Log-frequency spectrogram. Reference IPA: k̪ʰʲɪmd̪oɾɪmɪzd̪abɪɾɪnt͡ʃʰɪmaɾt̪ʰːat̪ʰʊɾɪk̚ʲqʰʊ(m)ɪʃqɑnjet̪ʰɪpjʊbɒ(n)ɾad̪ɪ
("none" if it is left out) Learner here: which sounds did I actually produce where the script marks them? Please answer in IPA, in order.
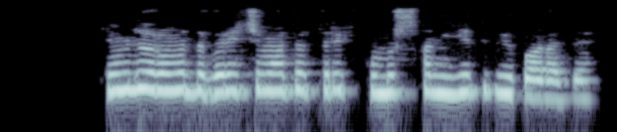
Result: m, none

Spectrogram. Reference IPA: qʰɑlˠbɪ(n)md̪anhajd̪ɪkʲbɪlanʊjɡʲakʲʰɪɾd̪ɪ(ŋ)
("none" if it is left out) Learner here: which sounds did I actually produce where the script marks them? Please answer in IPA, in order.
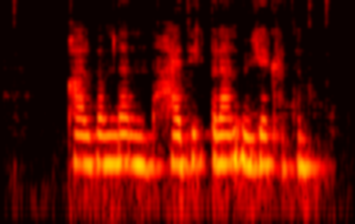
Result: none, m

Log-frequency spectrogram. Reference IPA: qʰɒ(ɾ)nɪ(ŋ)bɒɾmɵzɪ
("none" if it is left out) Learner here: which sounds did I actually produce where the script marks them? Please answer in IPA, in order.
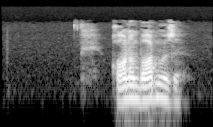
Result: none, m

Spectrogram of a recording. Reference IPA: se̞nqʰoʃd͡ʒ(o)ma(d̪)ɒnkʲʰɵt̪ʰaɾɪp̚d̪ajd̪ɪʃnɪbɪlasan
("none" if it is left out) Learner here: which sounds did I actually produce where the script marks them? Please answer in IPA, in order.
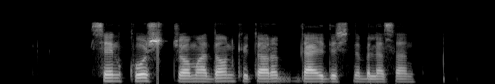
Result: ɒ, d̪

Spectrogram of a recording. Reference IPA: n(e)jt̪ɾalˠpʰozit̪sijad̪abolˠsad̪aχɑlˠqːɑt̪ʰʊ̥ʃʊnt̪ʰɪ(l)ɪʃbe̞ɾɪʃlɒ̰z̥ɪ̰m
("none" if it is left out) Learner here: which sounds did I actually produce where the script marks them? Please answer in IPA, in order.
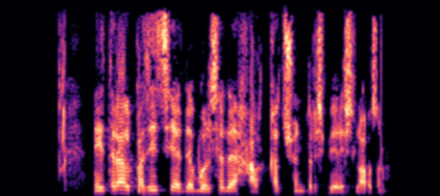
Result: e, ɾ

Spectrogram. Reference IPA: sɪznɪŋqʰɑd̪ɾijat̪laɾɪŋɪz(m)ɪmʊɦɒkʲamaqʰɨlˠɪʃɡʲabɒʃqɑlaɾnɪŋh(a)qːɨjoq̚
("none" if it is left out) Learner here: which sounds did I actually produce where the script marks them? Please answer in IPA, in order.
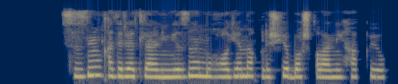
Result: n, ɑ

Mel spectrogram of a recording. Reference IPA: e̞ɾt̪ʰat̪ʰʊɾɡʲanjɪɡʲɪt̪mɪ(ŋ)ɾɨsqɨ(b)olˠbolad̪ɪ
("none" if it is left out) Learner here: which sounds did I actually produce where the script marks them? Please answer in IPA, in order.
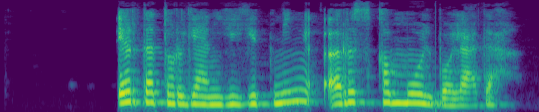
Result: ŋ, m

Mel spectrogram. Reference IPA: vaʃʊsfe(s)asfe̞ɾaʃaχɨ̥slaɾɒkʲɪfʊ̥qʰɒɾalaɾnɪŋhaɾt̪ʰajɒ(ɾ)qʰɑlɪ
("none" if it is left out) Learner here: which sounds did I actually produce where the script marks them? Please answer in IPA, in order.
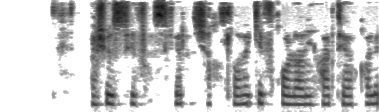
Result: f, ɾ

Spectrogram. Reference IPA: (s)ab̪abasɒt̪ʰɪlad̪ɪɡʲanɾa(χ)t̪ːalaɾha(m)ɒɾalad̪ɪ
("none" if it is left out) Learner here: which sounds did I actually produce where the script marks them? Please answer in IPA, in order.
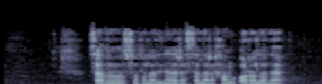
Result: s, s, m

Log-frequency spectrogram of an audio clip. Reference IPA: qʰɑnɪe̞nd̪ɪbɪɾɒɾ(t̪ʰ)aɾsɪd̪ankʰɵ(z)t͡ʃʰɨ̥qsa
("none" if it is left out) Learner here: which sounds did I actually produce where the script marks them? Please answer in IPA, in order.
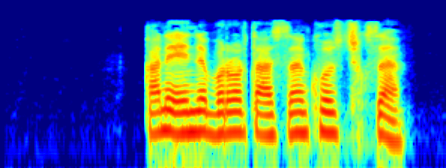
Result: t̪ʰ, z

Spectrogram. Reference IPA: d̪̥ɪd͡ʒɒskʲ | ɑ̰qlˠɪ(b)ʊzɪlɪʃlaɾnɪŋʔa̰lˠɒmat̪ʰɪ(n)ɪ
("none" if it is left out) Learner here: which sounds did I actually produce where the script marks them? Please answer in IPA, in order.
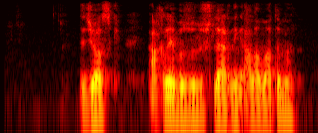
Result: b, m

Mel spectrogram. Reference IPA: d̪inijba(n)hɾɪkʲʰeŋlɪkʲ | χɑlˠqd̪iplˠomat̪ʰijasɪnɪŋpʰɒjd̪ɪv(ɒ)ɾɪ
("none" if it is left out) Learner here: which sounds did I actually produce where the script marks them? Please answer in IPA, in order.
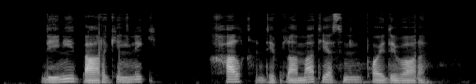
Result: none, ɒ

